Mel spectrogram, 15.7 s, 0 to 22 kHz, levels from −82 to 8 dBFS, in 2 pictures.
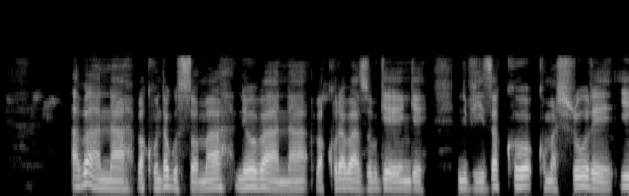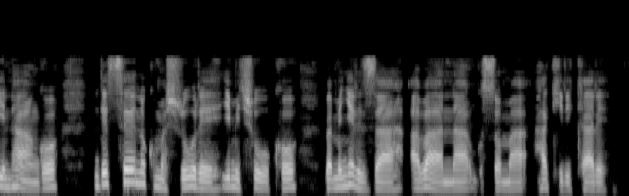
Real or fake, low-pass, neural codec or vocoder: fake; 7.2 kHz; vocoder, 44.1 kHz, 128 mel bands every 512 samples, BigVGAN v2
